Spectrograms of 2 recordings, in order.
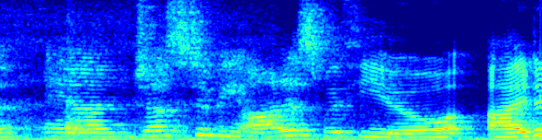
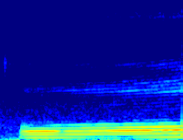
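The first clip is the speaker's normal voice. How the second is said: demo vocal slide; 4 semitones lower than usual. Shown as a demonstration. Teacher demonstrates the O slide to students, gliding smoothly. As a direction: glide the O sound downward as the arms go up. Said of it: "I'm gonna go like this".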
